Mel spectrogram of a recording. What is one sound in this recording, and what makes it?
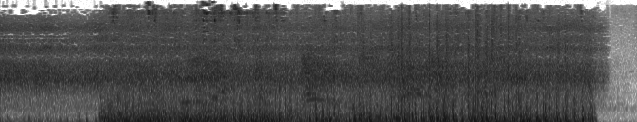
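Horses gallop over grass.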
